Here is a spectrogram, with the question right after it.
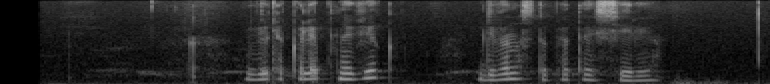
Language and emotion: Russian, neutral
